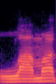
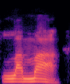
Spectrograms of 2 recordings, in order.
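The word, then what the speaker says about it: למה: Notice, by the way, that it's pointed not lama, the way it's pronounced in Hebrew, but lama.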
